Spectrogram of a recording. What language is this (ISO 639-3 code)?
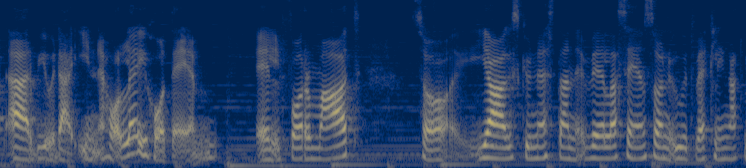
swe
